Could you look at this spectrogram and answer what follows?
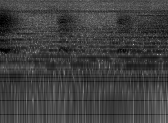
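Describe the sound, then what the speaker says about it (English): Crows cawing outdoors, three faint, evenly spaced caws sounding from a distance over a steady background hum. "Can you guys hear the crows outside?"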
